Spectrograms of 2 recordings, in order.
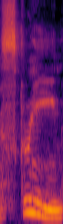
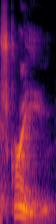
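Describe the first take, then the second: First: It is said in a standard accent. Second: It is said in an Alabama accent. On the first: "Instead of saying screen" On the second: "I'm going back to my Alabama talk"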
